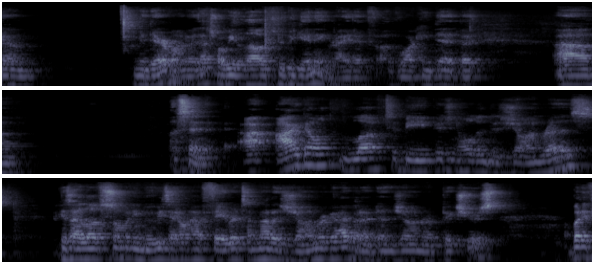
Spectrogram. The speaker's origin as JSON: {"language": "English", "country": "United States", "also_born_or_lived": "Oklahoma", "lives_now": "Los Angeles, United States", "said": "I'm American"}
